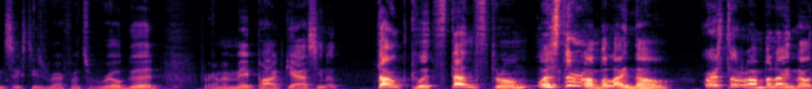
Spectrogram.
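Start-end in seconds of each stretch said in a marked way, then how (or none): 2.8-6.1 put-on very high, loud Dutch-accented corner yell; Henry Hooft Dutch accent. Cornerman shouting at Rumble Johnson, thick Dutch accent. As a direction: bark it like a Dutch trainer between rounds. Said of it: "I just love that Henry Hoof accent".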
